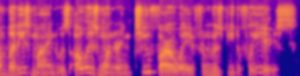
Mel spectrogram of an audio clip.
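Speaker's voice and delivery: plain reading voice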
